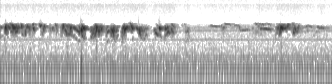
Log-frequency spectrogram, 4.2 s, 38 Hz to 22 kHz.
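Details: Bald eagle calling at the Fraser Point nest, caught by a live nest camera on 24 September 2022. A rapid, high-pitched chittering run of squeaky whistled notes is followed by a pause, then a shorter burst of piping.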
